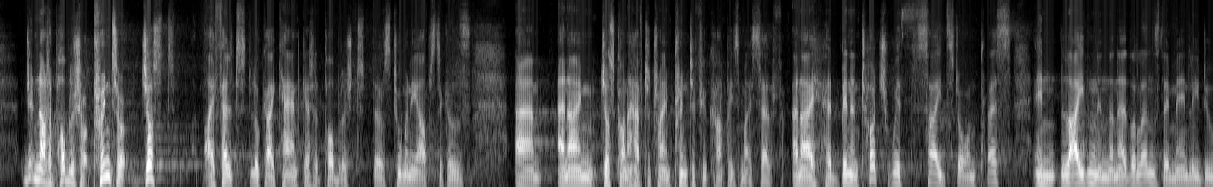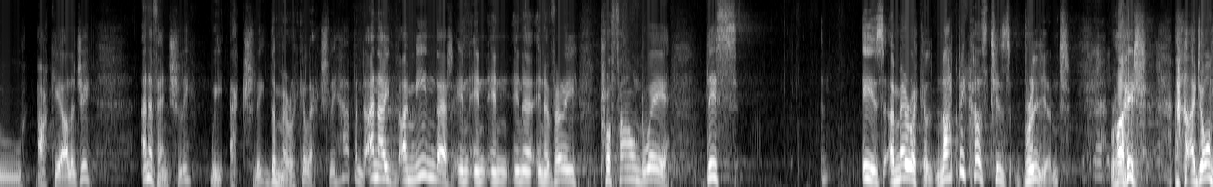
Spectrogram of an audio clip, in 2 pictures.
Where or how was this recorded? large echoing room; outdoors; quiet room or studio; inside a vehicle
large echoing room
